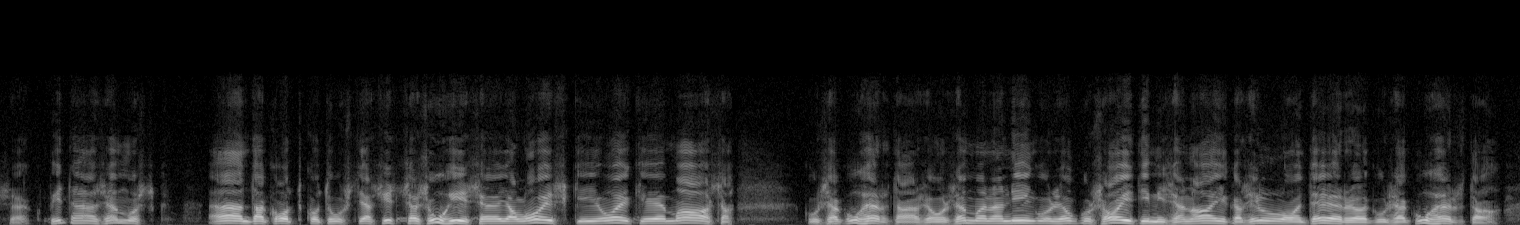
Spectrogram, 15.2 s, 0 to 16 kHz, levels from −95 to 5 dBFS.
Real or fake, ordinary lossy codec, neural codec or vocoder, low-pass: real; AAC, 64 kbps; none; 10.8 kHz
